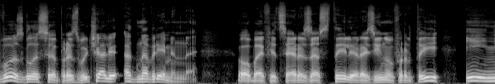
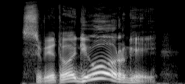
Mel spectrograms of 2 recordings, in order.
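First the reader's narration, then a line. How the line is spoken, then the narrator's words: Major exclaiming. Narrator (Russian): воскликнул майор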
